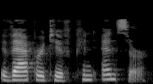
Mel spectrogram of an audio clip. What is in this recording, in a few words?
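"evaporative condenser", English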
